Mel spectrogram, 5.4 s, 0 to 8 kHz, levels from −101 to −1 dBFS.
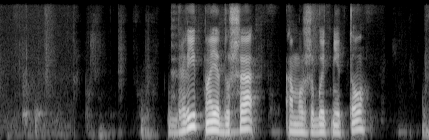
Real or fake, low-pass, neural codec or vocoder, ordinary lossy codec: real; 7.2 kHz; none; none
